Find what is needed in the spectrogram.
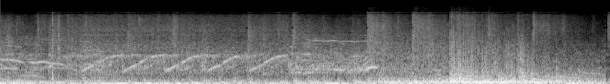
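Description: A siren whooping in about five quick rising sweeps, then a loud low rumble with a few bangs over the last two seconds.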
